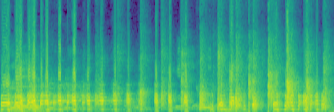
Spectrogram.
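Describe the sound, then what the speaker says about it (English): A production team claps from behind the camera with sharp, rapid, close hand claps, mixed with voices and some laughter. "The whole team is clapping for you"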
